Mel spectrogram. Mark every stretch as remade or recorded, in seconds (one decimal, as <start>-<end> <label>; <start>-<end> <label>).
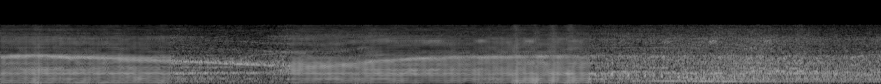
0.0-1.7 remade; 1.7-2.9 recorded; 2.9-5.9 remade; 5.9-8.8 recorded

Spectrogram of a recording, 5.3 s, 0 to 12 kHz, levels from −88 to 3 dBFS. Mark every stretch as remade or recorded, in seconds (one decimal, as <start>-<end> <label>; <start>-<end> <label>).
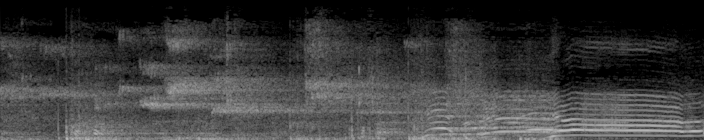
0.0-1.1 remade; 1.1-4.3 recorded; 4.3-5.3 remade

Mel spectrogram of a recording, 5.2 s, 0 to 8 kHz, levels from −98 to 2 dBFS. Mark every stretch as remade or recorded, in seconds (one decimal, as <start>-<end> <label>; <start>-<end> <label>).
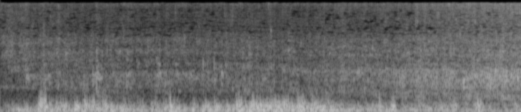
0.0-5.2 recorded

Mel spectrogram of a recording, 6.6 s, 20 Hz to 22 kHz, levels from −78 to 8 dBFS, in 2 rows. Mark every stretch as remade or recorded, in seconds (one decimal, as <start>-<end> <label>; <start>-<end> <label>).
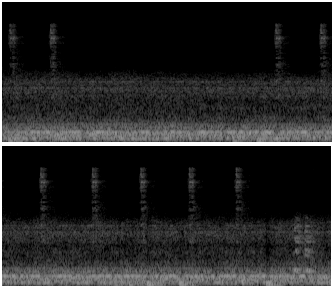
0.0-6.6 recorded

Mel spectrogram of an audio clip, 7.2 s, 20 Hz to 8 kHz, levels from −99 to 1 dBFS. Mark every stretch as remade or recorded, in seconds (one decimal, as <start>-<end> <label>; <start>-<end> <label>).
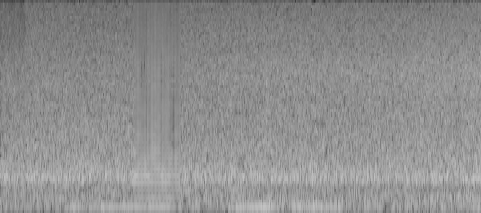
0.0-2.0 recorded; 2.0-2.7 remade; 2.7-7.2 recorded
